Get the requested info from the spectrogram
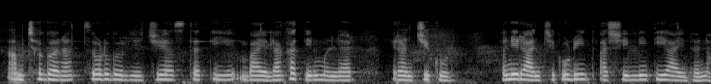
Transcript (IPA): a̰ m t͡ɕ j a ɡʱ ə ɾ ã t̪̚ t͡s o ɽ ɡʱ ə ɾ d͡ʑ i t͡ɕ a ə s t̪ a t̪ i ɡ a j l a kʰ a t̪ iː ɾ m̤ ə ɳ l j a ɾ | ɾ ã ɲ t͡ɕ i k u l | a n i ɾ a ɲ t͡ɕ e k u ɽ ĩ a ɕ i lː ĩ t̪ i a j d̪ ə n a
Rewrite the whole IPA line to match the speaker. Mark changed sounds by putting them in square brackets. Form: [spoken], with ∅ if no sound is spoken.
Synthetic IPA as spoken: a̰ m t͡ɕ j a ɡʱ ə ɾ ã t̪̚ t͡s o ɽ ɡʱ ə ɾ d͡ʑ i t͡ɕ [i] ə s t̪ a t̪ i [b] a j l a kʰ a t̪ iː ɾ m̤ ə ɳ l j a ɾ | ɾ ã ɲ t͡ɕ i k u [ɽ] | a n i ɾ a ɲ t͡ɕ [i] k u ɽ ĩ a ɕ i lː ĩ t̪ i a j d̪ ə n a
